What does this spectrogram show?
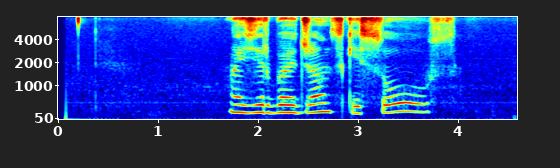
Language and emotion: Russian, sad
